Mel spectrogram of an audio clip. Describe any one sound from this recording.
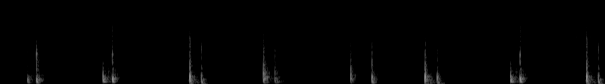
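Footsteps thud down wooden stairs at a steady pace.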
